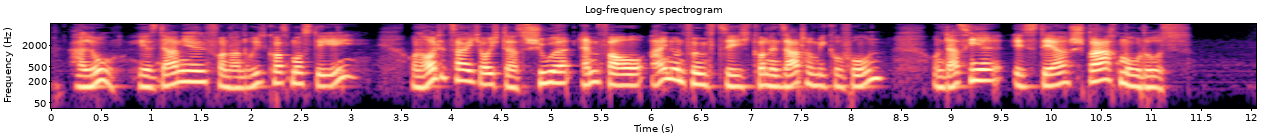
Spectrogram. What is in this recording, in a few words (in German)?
Shure MV51 sprachmodus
